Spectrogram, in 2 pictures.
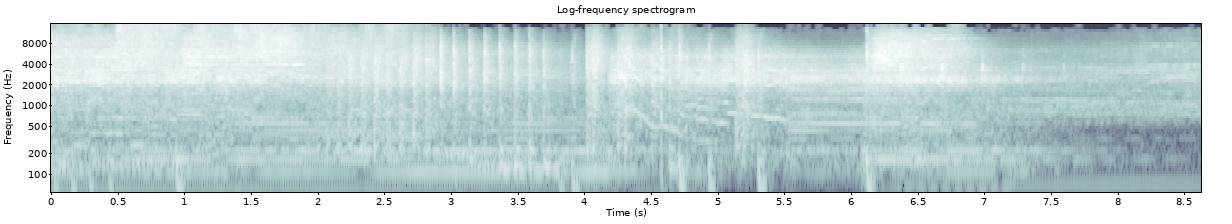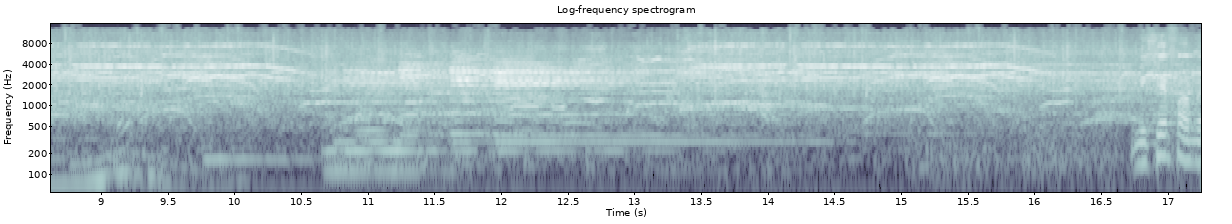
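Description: Live rock band with electric guitars and drums closing a song: loud playing with a few heavy final hits about four to six seconds in, then the sound rings out and dies down. The rest is quieter, with held instrument tones and crowd noise from the arena.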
